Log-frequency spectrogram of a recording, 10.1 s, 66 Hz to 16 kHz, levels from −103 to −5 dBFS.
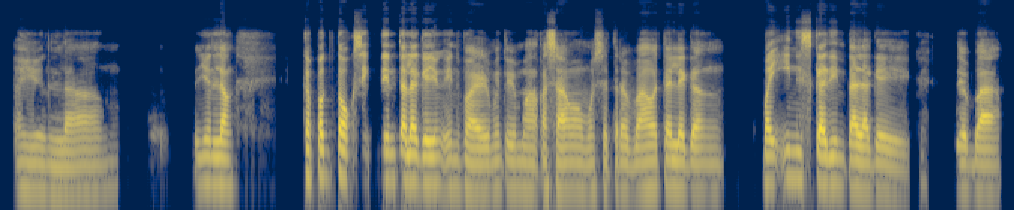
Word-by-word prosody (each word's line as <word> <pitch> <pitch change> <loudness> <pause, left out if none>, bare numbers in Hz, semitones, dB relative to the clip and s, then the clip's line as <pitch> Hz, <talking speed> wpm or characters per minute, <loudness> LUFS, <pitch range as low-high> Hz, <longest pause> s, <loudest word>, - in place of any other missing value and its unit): Ayun 115 -1 -9
lang. 110 +1 -6 0.9
'Yun 135 +1 -4
lang, 130 -1 +4 0.7
kapag 165 0 +2
toxic 155 -2 +4
din 150 -1 +2
talaga 145 -2 +5
'yung 135 0 +2
environment 120 -1 -1
o 120 - -3
yung 120 0 -9
mga 115 -1 -4
kasama 115 0 +2
mo 115 - -9
sa 115 - -4
trabaho, 115 +1 -1
talagang 115 -3 -1 0.4
maiinis 150 +2 +2
ka - - +9
din 135 0 -3
talaga, 120 -1 +3
eh, 105 -4 -6 0.4
'di 115 -1 -3
ba? 110 -1 +1
120 Hz, 150 wpm, -20 LUFS, 115-135 Hz, 0.9 s, ka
